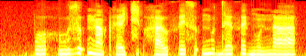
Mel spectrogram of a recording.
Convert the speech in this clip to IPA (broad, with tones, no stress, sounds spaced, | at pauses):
p o˨ h u˨ z ʊ˦ ʔ ŋ ã˨ pʰ ɛ˨ t͡ɕ ʊ˦ ʔ h a˨ ʊ̯ θ e˦˨ s ʊ˦ ʔ ŋ u˦˨ d ɛ˦ θ ɛ˦˨ ɡ ũ˨ n ä˦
